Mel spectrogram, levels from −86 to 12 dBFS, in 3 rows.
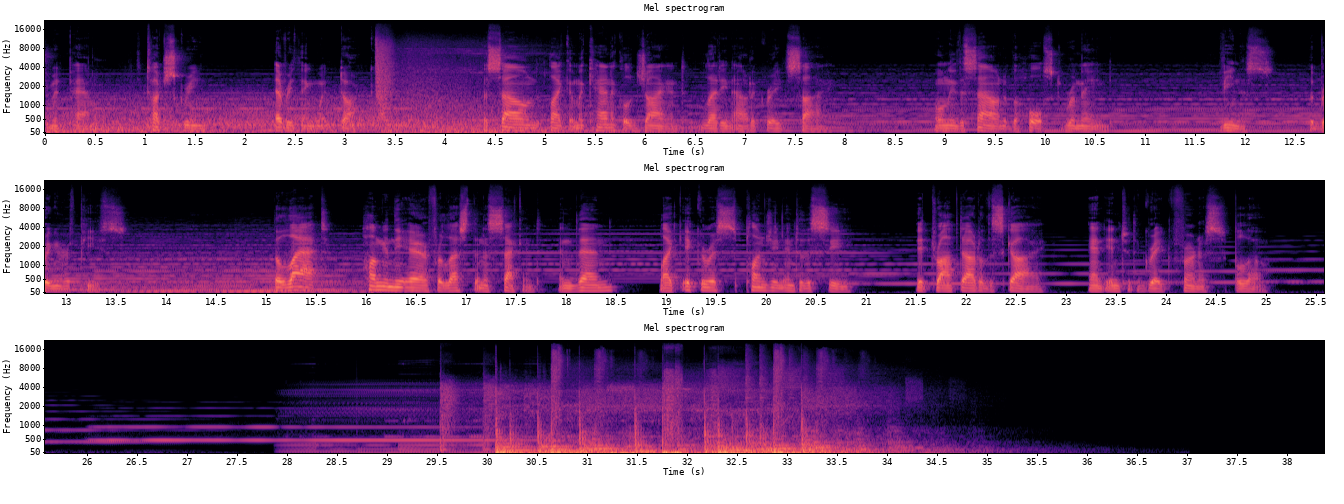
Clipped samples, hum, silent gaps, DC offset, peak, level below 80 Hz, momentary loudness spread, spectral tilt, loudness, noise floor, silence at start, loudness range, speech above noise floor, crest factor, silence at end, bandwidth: under 0.1%; none; none; under 0.1%; -4 dBFS; -30 dBFS; 18 LU; -5.5 dB/octave; -23 LUFS; -76 dBFS; 0 s; 11 LU; 54 dB; 20 dB; 3.5 s; 18 kHz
